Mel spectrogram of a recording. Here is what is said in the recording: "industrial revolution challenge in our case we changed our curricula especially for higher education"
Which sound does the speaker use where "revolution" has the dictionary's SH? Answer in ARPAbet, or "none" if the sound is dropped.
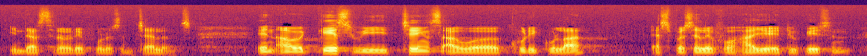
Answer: S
